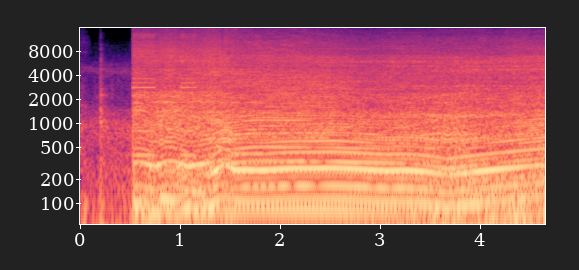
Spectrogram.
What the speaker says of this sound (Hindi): तो एक बोल्डनेस साउंड, एक तगड़े बेस के साथ साउंड है, और ट्विन सिलेंडर होने की वजह से थोड़ी साउंड और तेज भी है।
